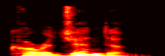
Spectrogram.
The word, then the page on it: corrigendum: British English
